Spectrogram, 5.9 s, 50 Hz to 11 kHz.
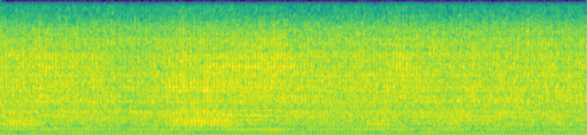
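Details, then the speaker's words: Shop air compressor on a generator after the black and white wires were swapped to give 240 volts: a fast, even pumping throb about three to four beats a second under a steady generator drone; it now pumps properly. "And then I will turn the breaker on and we'll see if that actually pumps now. Way better. That's proper."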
